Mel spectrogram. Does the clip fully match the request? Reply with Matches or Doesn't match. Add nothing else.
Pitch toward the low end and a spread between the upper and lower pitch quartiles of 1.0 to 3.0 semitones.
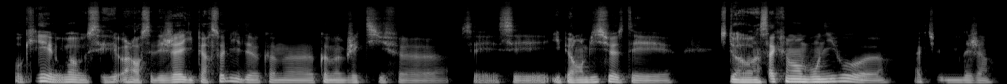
Matches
